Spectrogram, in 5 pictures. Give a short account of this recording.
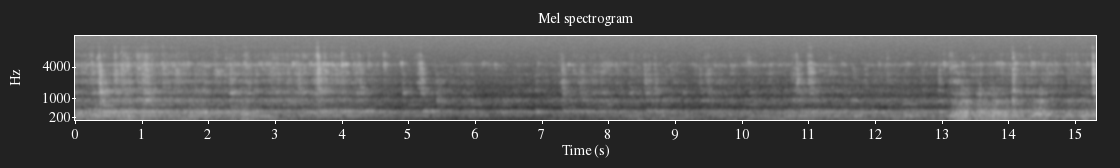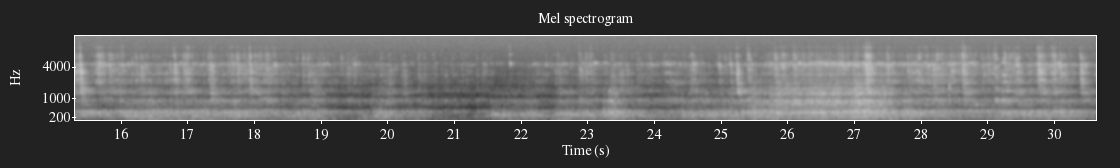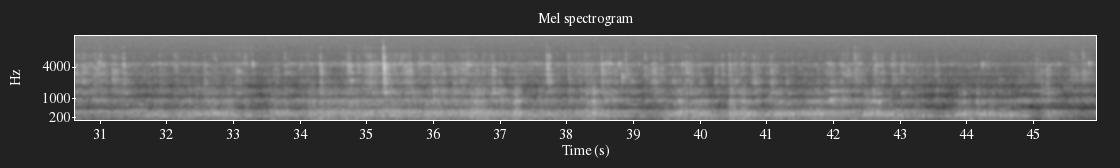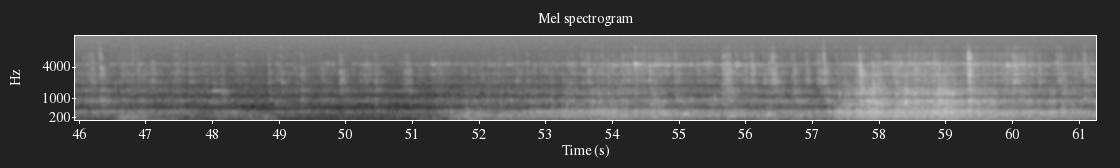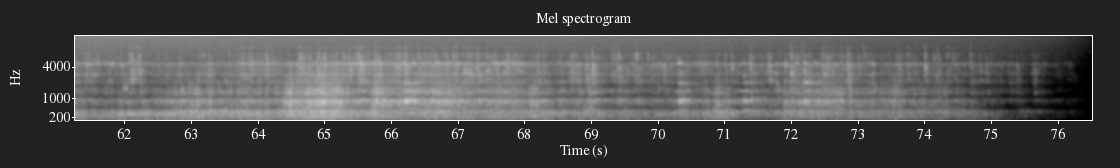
contact microphones attached to metal fence. day is very windy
